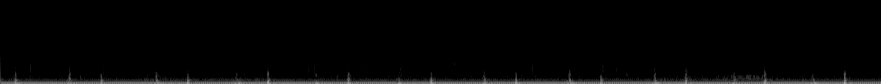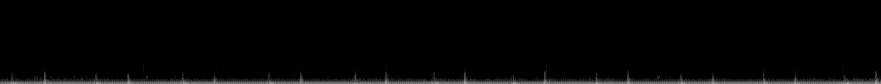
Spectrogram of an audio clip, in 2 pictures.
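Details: Heart sounds recorded on a timer during a nap, lying on the back rather than the usual face-down position; steady soft thumps at about 72 a minute over a low hum, a regular resting heartbeat.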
